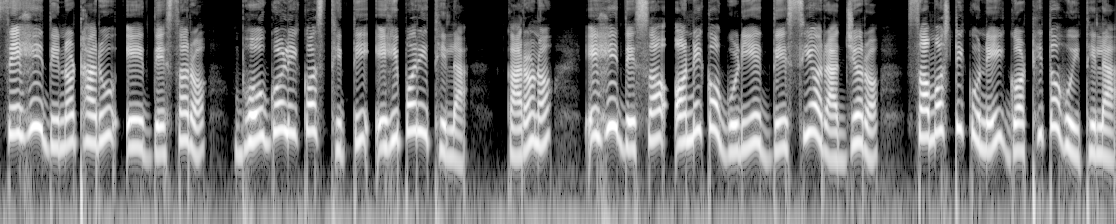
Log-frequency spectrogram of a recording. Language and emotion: Odia, neutral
